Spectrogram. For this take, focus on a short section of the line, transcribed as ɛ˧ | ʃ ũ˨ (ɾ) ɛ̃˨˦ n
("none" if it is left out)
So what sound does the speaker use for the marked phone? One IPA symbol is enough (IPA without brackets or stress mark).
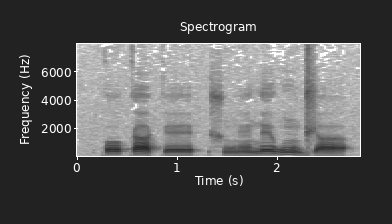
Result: ɾ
